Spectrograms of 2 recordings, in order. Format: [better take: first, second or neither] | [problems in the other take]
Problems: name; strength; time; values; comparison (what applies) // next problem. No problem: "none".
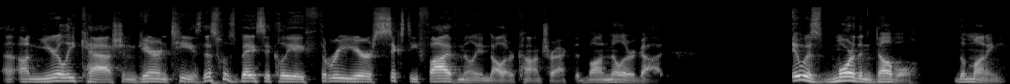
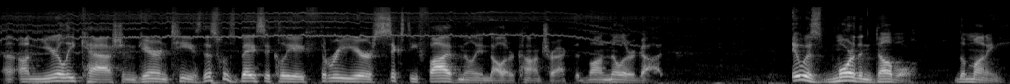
first | hiss; noticeable; throughout; 15 dB below the speech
